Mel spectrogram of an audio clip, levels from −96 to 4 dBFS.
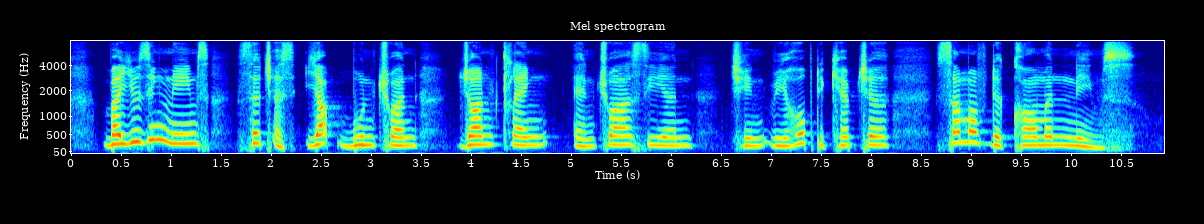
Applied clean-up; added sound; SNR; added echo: none; none; none; none.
